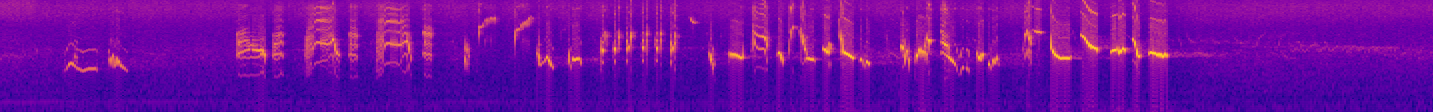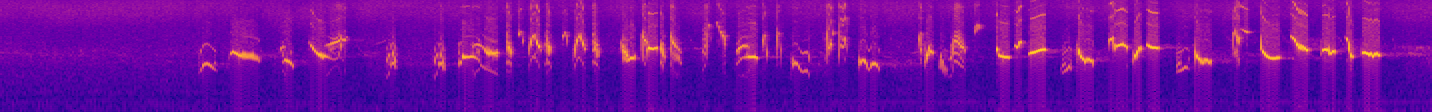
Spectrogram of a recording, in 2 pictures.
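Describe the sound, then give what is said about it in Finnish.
Eurasian blackcap song: rapid, bright warbling phrases in two long bursts split by a pause of a few seconds, with a faint low steady hum beneath. “Mustapää Kerttu.”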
